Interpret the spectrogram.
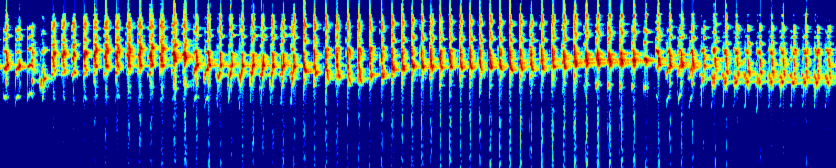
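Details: Lovebird in extended ngekek trill, a master recording for training birds: an unbroken run of rapid, harsh chattering pulses, pitch drifting gently higher and lower over eight seconds.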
